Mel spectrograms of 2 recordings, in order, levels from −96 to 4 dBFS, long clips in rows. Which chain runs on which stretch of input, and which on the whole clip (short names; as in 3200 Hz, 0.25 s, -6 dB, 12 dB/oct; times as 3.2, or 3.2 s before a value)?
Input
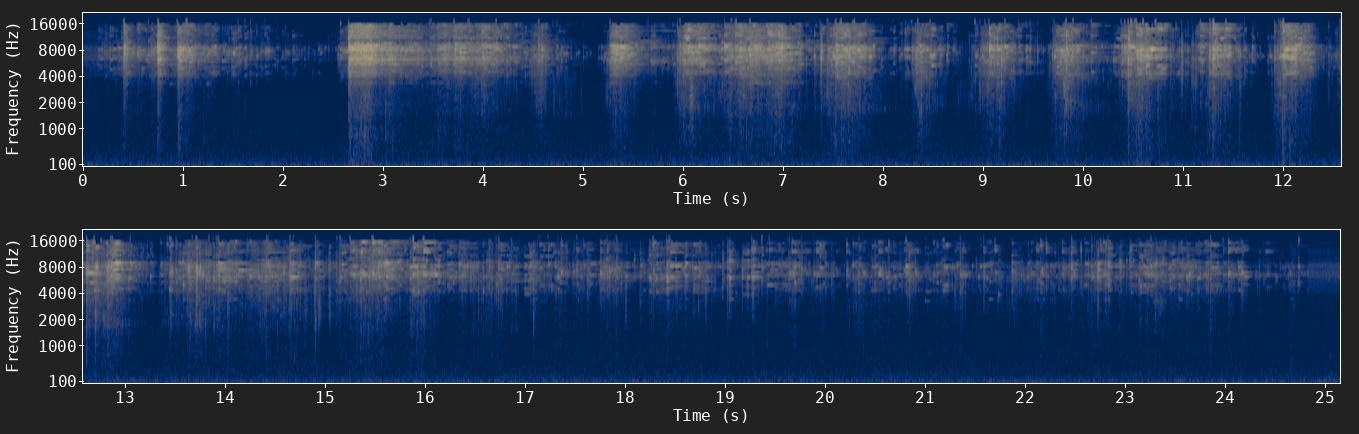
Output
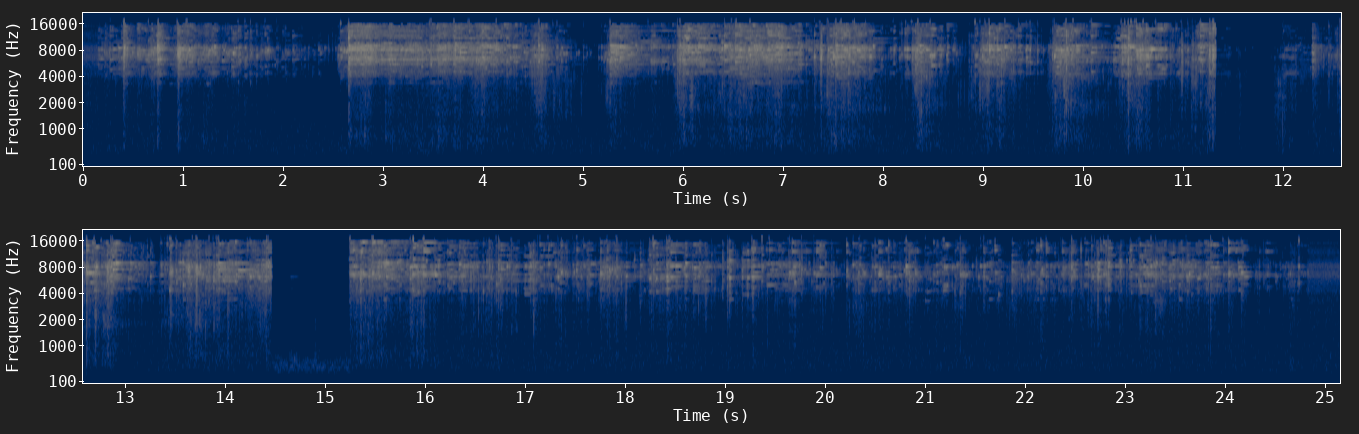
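11.32–12.29 gate -53 dBFS, range -7 dB + compressor 1.5:1, threshold -54 dBFS + air absorption 430 m
14.46–15.24 synth low-pass 510 Hz, resonance Q 1.8 + doubler 14 ms -3.5 dB
whole clip: HPF 390 Hz 24 dB/oct; dynamic EQ 770 Hz, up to +6 dB, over -59 dBFS, Q 0.78; compressor 3:1, threshold -38 dBFS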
